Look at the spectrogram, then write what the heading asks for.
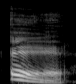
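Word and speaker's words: heir: know uh so the the correct pronunciation is er ER so we talk about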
